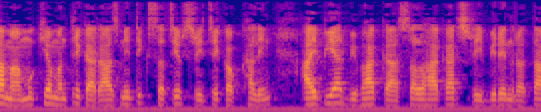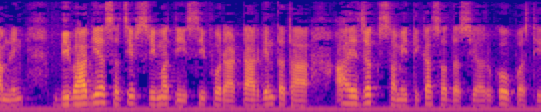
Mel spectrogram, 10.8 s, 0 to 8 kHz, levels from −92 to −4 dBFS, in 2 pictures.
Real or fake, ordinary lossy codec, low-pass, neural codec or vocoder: real; none; none; none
